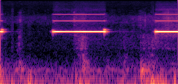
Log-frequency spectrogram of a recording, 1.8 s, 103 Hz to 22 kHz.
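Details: John Deere 310G backhoe stuck in park, switch on with park brake on during troubleshooting (12 V constant power, ground suspected): shrill half-second beeps about once a second over low idle rumble; warning alarm sounding.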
